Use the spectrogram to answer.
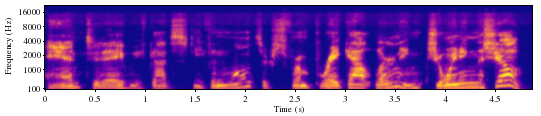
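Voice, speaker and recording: A man's voice: mid-range voice, expressive, unhurried, a little mellow, no echo. A man hosting a podcast in a conversational way. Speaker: podcast host.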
